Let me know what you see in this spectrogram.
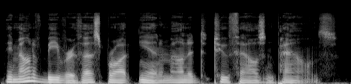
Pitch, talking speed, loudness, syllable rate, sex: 100 Hz, 205 wpm, -18 LUFS, 5.3 syllables/s, male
